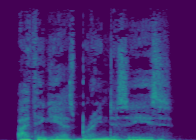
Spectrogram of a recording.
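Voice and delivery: low, unvoiced, gossiping whisper. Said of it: "your neighbors will be saying".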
